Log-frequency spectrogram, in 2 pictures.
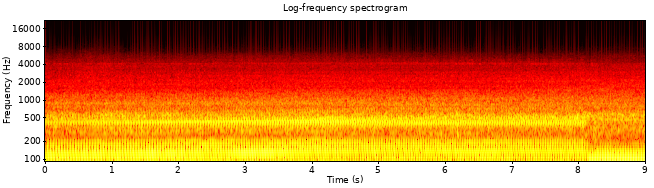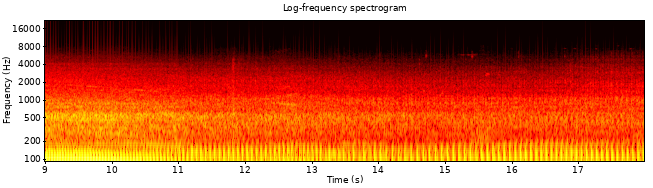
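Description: A motorcycle engine rumbles close by, then shifts down and slows to a lower, pulsing chug.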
